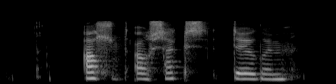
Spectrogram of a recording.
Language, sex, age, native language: Icelandic, female, 10, Icelandic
